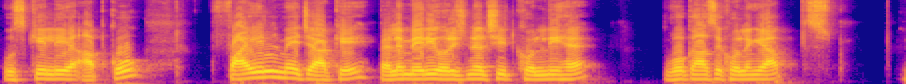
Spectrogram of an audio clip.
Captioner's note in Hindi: नाक से की जाने वाली आवाज़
